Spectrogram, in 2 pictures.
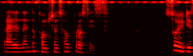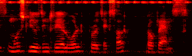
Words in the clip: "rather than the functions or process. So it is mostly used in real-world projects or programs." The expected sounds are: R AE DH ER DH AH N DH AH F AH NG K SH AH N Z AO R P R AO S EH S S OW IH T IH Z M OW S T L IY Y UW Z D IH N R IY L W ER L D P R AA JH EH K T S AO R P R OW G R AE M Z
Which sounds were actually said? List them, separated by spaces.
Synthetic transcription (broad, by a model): R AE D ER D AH N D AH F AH NG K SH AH N S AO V P R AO S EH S S OW IH T IH Z M OW S T L IY Y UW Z IH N R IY L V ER L D P R AA JH EH K T S AO R P R OW G R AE M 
